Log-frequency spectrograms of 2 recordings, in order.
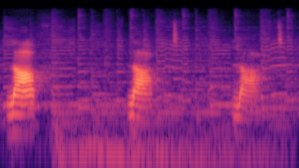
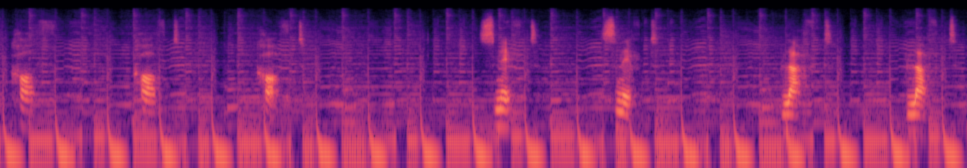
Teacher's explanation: Sound number 4 of 7. If a word ends with f sound like laugh, laughed, laughed, then the ed ending is pronounced t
